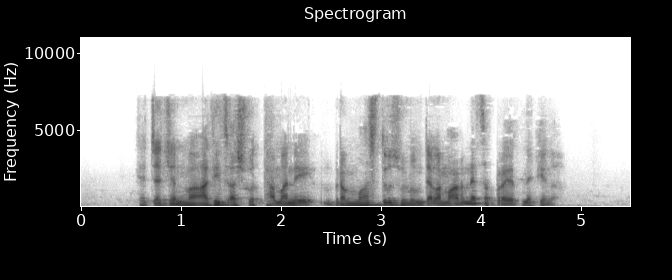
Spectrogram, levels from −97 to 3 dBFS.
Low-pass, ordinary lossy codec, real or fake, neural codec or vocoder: 7.2 kHz; AAC, 32 kbps; fake; codec, 16 kHz, 1 kbps, X-Codec, HuBERT features, trained on general audio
